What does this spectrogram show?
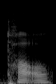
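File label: "tou", pinyin voice, third tone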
